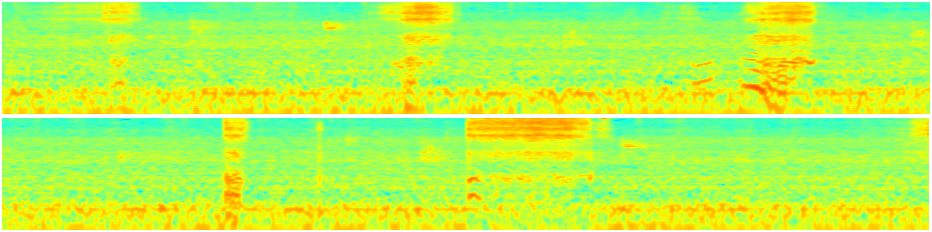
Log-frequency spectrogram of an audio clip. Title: ever wonder what a snoring cat sounds like? #justforfun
